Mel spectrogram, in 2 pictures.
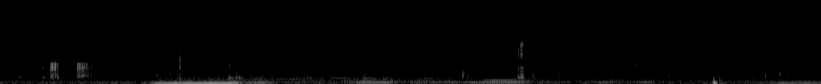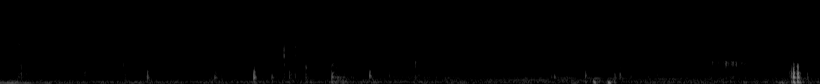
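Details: Stomach noises after drinking tea, which the person says always sets their stomach off: low gurgling rumbles and bubbly squeaks, borborygmi.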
